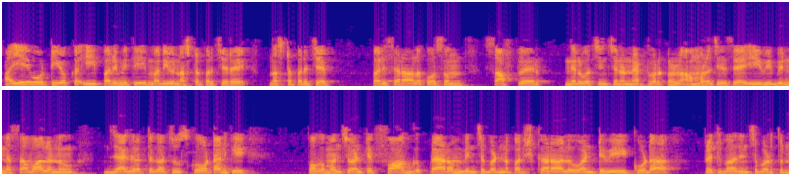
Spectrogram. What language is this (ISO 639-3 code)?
tel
